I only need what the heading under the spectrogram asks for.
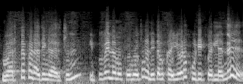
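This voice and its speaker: Woman doing a steady young village woman for a cartoon, Kanyakumari Tamil accent, rapid-fire delivery, a little off-mic. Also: a little high, faint music behind, pitched below the performer's own voice, natural voice. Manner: steady, reassuring, takes charge.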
